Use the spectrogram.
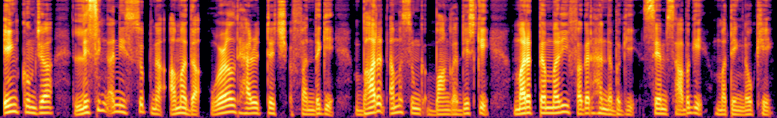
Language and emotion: Manipuri, neutral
